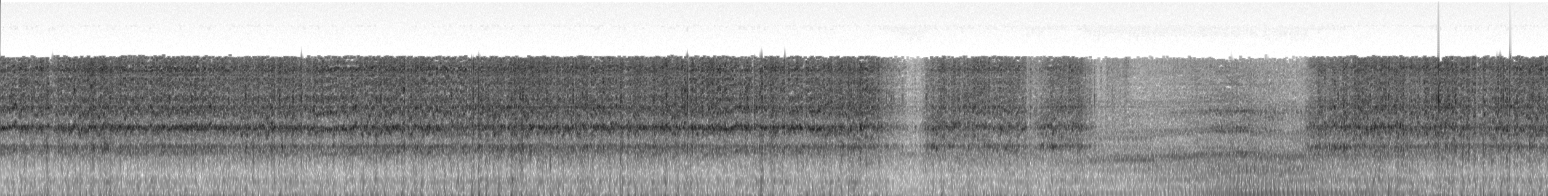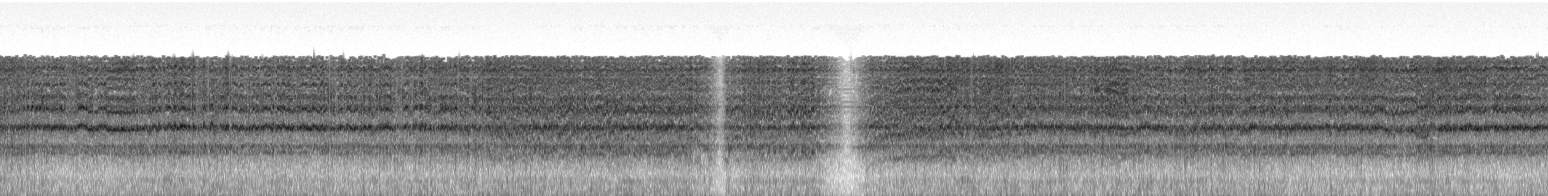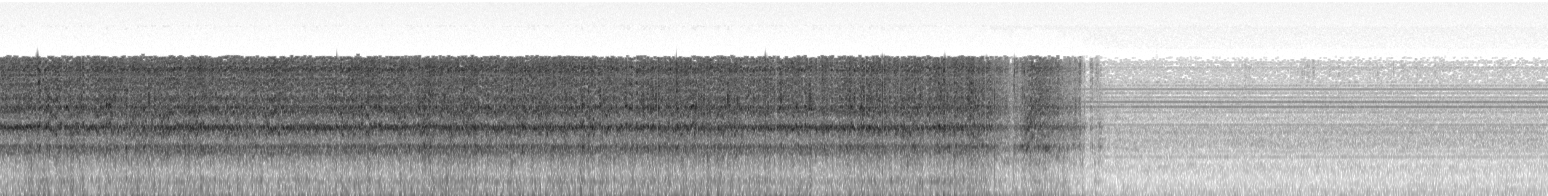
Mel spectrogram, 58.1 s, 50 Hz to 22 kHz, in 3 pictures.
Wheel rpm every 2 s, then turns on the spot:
230, 230, 220, 220, 230, 140, 60, 10, 110, 200, 230, 230, 230, 190, 140, 160, 220, 220, 220, 230, 230, 230, 230, 230, 230, 150, 10, 0, 0.
none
